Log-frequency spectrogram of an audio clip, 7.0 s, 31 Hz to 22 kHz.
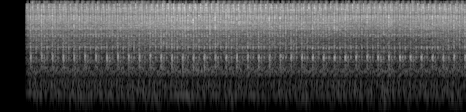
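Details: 2.0-litre CI engine at idle with a steady, sharp tapping about six times a second over an even idle; a distinct internal engine knock, cause not yet identified.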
